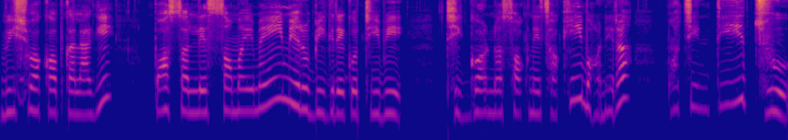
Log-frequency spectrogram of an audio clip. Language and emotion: Nepali, fearful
